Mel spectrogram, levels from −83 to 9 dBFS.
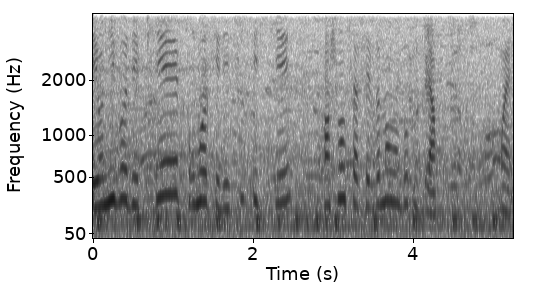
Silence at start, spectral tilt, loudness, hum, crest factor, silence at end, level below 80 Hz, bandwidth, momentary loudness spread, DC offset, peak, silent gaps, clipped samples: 0 s; -11.5 dB/octave; -13 LUFS; none; 12 dB; 0 s; -32 dBFS; 4 kHz; 8 LU; under 0.1%; 0 dBFS; none; under 0.1%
